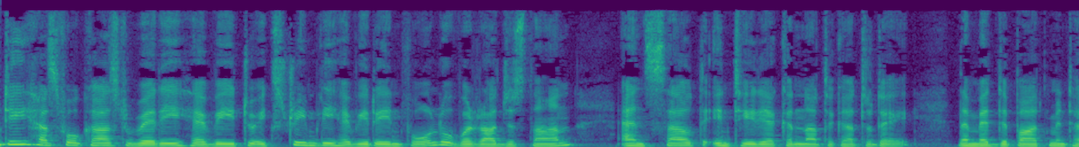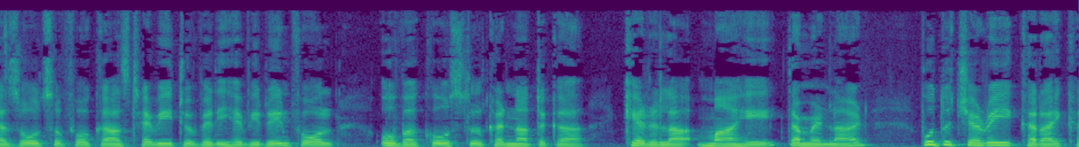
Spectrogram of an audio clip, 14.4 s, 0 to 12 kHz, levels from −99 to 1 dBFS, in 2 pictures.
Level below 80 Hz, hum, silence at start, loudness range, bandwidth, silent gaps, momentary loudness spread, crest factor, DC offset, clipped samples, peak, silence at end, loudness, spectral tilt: -64 dBFS; none; 0 s; 2 LU; 11.5 kHz; none; 6 LU; 16 dB; under 0.1%; under 0.1%; -10 dBFS; 0 s; -26 LUFS; -5.5 dB/octave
